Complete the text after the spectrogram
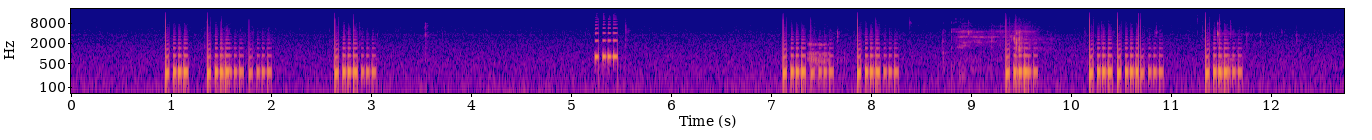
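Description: Short electronic blips chirp in quick bursts.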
